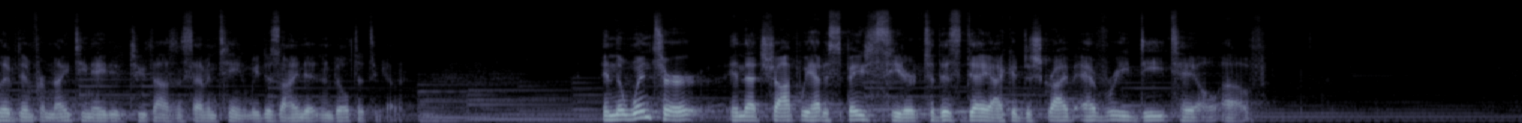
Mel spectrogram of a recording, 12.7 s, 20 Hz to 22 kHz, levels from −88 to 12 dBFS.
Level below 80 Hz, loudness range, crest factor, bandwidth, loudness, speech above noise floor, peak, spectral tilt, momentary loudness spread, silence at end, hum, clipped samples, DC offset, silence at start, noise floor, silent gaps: -78 dBFS; 8 LU; 20 dB; 15.5 kHz; -31 LUFS; 36 dB; -12 dBFS; -6.5 dB/octave; 22 LU; 2.2 s; none; under 0.1%; under 0.1%; 0 s; -67 dBFS; none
